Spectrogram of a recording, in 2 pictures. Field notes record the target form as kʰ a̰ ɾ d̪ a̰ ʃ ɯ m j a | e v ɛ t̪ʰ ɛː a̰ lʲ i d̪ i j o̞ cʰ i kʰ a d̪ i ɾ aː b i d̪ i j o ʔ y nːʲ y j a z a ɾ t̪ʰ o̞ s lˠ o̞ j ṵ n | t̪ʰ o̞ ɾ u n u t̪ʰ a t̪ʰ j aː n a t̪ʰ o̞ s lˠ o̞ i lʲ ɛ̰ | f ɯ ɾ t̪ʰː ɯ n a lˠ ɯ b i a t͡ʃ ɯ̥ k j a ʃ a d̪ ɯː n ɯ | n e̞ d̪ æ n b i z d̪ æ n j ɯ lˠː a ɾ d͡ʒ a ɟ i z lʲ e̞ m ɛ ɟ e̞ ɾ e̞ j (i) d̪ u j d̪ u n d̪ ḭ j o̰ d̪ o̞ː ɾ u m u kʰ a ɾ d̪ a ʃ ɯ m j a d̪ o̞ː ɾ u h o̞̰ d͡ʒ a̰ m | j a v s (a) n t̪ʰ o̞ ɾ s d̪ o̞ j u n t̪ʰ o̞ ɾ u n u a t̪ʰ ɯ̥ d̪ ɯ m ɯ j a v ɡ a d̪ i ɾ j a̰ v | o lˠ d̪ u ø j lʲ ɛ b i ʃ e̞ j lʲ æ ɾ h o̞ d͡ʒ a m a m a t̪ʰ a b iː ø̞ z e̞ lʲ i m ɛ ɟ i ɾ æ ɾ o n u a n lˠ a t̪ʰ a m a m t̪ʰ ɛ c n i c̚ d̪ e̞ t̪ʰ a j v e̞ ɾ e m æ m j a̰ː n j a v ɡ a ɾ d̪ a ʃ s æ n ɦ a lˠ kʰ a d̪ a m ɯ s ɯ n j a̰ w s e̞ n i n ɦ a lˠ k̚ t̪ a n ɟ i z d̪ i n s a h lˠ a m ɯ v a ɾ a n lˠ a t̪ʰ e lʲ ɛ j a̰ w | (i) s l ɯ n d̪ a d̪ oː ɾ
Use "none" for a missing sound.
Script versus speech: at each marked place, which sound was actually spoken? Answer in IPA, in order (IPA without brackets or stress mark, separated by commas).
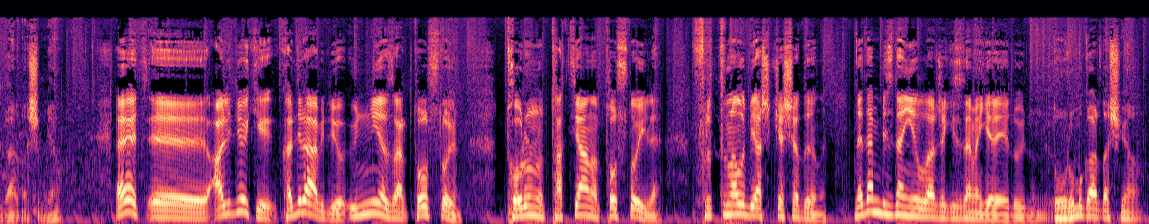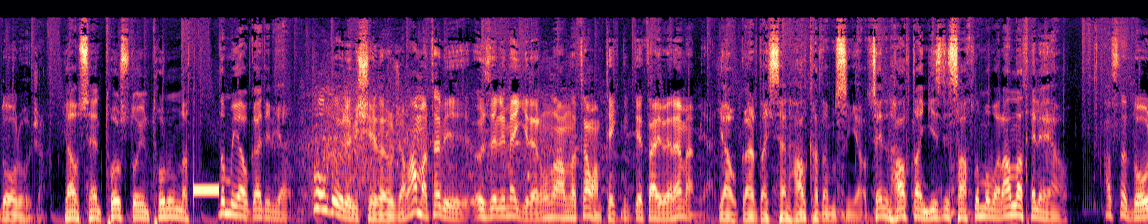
ɛ, æ, a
